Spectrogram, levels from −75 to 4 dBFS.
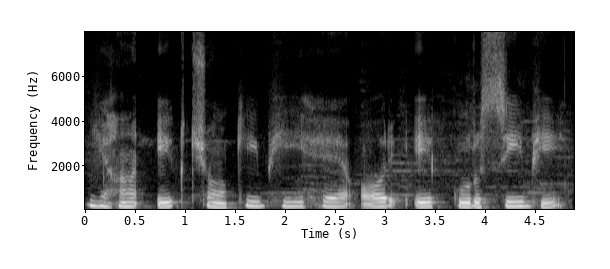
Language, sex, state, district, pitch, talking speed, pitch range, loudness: Hindi, female, Jharkhand, Deoghar, 190 Hz, 110 wpm, 180-200 Hz, -15 LUFS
